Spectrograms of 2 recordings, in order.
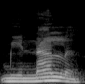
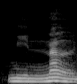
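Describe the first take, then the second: First: The final l bounces into an added vowel. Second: The final l ends plainly without a vowel. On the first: The speaker calls it wrong. "tidak boleh tawalut atau bendal ke le" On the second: The speaker calls it right. "tapi minal gitu aja"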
